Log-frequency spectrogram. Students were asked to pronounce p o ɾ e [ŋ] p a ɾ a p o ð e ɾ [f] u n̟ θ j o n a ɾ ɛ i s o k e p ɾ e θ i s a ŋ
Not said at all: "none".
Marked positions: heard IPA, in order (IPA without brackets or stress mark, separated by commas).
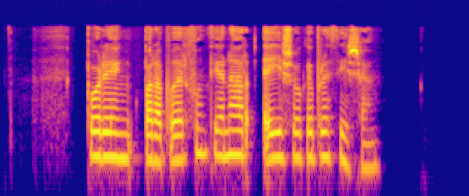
ŋ, f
